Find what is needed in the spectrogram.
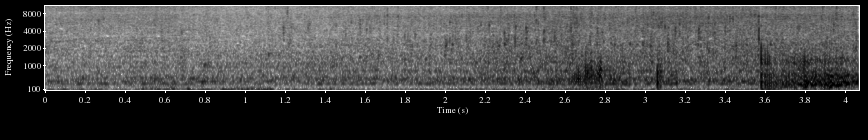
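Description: Water jetting from a highbanker's spray bar and rushing down its aluminium sluice over the mat, running on a single 1100-gallon pump: a steady splashing rush that grows louder in the second half.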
